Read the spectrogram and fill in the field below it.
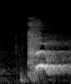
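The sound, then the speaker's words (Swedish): A single sudden sneeze, fairly loud, with a short sharp intake followed by a voiced, explosive burst that trails off. No talking around it. “Prosit. Ursäkta.”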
